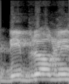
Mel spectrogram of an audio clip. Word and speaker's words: de Broglie: The de Broglie is the incorrect pronunciation.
